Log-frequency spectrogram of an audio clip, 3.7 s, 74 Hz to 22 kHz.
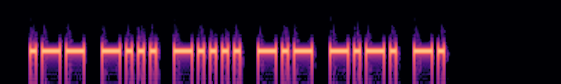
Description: Morse code, heard as a keyed tone, about 30 wpm, 700 Hz. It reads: WB6KCN
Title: USA Call Signs - 6 Characters - 4x Character Spacing - 30wpm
